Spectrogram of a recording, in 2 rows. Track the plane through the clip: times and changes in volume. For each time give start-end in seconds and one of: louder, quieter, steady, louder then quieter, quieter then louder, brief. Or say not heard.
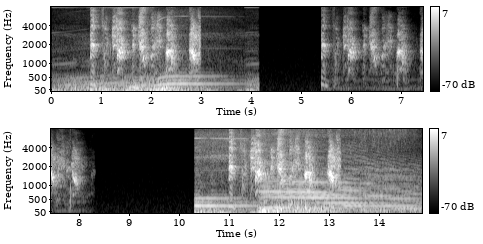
0.0-4.2 louder then quieter
10.2-14.8 louder then quieter.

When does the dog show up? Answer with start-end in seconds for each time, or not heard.
0.8-3.0, 5.3-8.1, 10.9-13.2.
